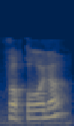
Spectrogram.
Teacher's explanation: قوف کو پر پڑھیں، الف مد ادا کریں، اس کے ساتھ ہی الف بھی پر ہو جائے گا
